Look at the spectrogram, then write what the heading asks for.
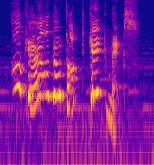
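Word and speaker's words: Kaqemeex: pronounce it cat techniques if i go to the wiki pages we would say cake cake mix cake your name is cake mix okay and he will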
